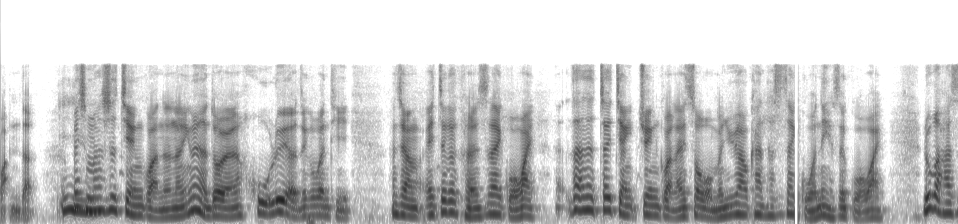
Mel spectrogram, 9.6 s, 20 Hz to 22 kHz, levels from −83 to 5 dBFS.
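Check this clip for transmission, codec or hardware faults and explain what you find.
One transmission fault is audible: a short dropout near the end of the speech, through the G.722 wideband path at 64 kbit/s.

Packet loss on an ADPCM call, 7.94 to 8.02 s: about 40 ms of audio, roughly two packets, vanishes into hard-edged silence. ADPCM decodes each sample from the previous state, so the lost packets leave the receiver's predictor and step size mismatched with the sender's. Speech resumes slightly distorted before the states realign. A waveform shows a flat gap with abrupt edges. A spectrogram shows a blank vertical band.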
